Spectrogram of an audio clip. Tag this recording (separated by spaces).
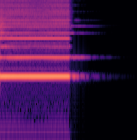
Alarm Fire Attack Emergency Noise Fiction War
